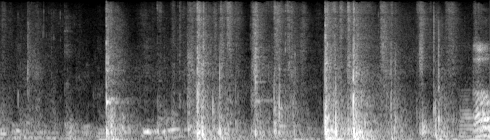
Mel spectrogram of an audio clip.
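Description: Badminton rally: a few sharp racket strikes on a shuttlecock, with players' footsteps on the court, the loudest pair of hits coming about two-thirds of the way in.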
